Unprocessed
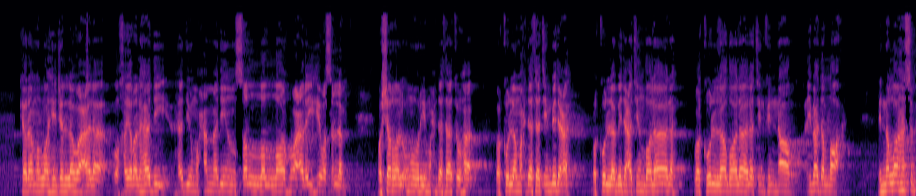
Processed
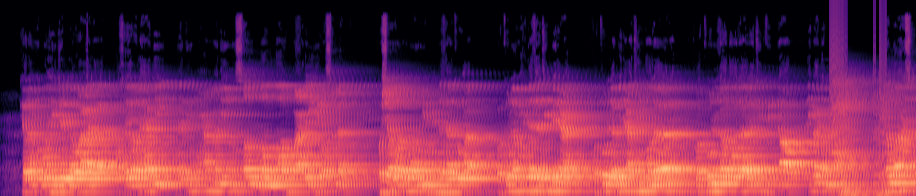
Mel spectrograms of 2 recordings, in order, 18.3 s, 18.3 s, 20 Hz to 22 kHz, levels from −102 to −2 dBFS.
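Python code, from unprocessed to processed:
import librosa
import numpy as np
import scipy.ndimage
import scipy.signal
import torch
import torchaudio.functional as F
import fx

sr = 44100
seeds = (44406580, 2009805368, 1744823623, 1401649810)

y = x + 10.0 ** (-23.0 / 20.0) * np.pad(x, (int(1176 * sr / 1000.0), 0))[:len(x)]
y = fx.schmitt(y, sr, flips_db=-45.5, at=(16.58, 17.73))
y = fx.rev_spring(y, sr, rt60_s=3.0, pass_ms=(55,), chirp_ms=35, drr_db=-8.0)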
